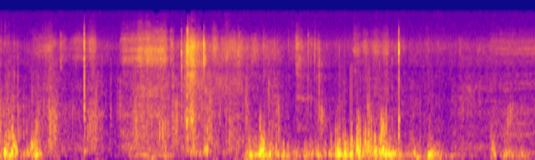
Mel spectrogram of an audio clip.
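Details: A herd of wild boar in summer, starting to forage after bathing once the afternoon heat passes, gives low, soft grunts amid trampling hooves and rustling.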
